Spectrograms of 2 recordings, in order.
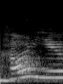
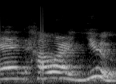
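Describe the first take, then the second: First: Said in the usual way. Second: "you" lifted high to turn the question back; stress on YOU. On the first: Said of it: "we need to change our tone". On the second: Shown as a demonstration. Asking the same question back, stress on "you". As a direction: put the weight on "you", rising. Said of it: "change our tone to reflect the same question back".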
